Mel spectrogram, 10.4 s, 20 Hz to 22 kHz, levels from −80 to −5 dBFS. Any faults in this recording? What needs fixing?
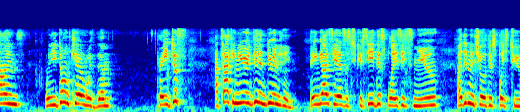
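Nothing here needs fixing, so it's fine to leave the audio as it is.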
